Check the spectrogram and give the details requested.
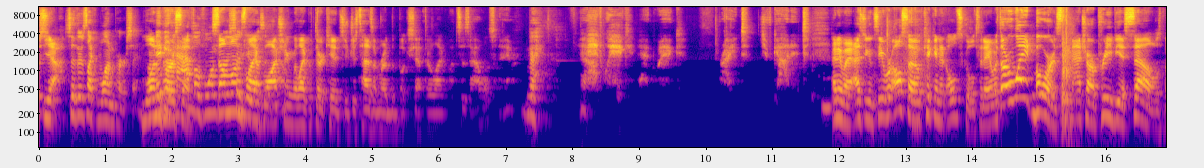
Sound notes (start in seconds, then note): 8.2 whisper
